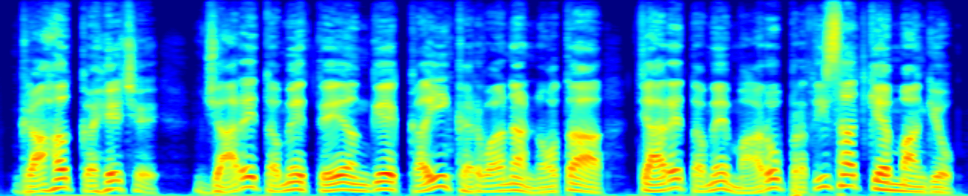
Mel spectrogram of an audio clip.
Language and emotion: Gujarati, disgusted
